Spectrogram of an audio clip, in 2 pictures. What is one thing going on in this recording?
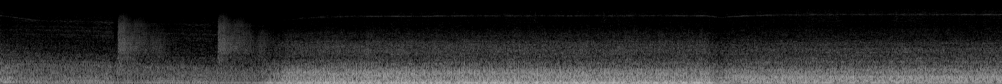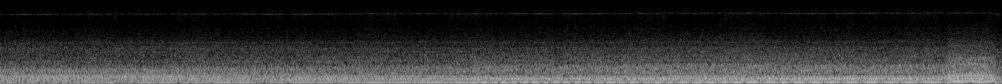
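A bus engine drones steadily as it drives along a road.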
